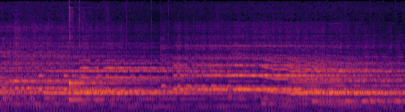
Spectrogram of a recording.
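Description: Ambient electronic instrumental music: layered sustained tones, with a lead voice that glides down in pitch about five seconds in.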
